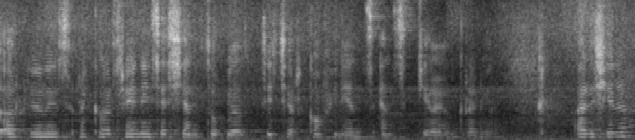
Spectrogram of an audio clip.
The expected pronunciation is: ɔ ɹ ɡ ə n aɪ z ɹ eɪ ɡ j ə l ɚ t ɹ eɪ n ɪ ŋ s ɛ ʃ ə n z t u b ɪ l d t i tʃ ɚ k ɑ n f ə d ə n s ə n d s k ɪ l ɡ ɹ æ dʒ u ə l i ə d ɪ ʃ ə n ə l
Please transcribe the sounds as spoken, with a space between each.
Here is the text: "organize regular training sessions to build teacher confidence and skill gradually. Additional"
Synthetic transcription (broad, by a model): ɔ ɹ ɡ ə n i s ɹ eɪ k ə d t ɹ eɪ n ɪ ŋ s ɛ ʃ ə n s t u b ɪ l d t i tʃ ɚ k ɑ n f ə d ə n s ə n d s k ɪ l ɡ ɹ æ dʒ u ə n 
